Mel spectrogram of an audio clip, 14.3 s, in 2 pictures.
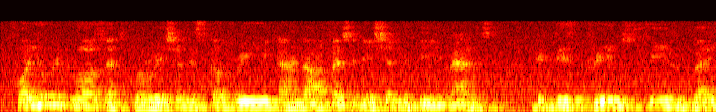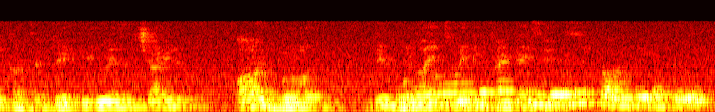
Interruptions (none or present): present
